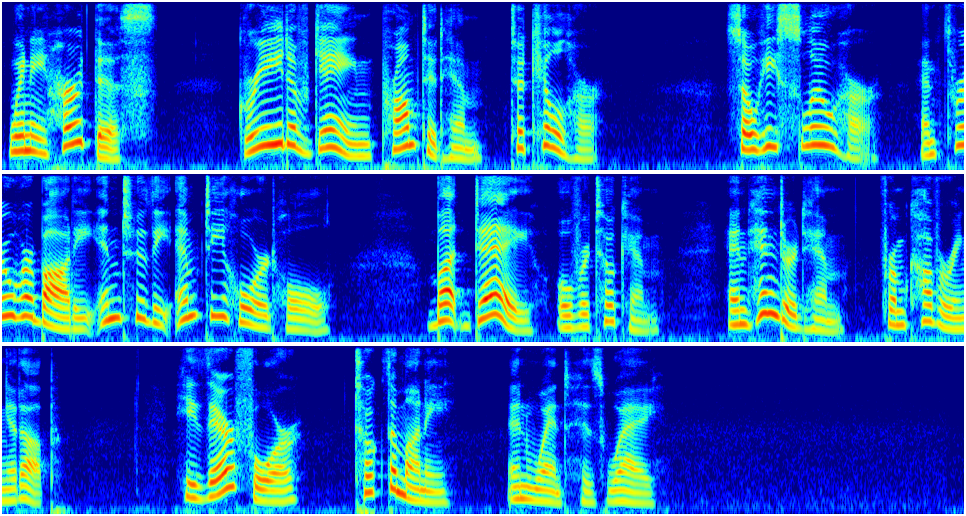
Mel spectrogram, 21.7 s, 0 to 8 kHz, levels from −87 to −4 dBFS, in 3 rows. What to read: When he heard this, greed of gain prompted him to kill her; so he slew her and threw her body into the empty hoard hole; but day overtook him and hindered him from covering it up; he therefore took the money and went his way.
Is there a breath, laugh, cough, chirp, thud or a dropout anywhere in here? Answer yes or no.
no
